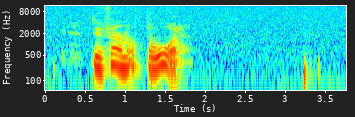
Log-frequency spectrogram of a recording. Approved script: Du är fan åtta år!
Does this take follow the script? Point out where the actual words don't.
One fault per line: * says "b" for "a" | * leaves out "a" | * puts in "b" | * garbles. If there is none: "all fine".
all fine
